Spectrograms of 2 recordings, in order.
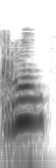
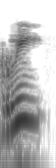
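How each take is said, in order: First: The sound is r followed by an u vowel. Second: The sound is r followed by an i vowel. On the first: "which is not the right way to pronounce this" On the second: "which is not the right way to pronounce this"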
